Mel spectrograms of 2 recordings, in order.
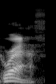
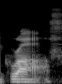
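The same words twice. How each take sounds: First: The vowel sounds like American English. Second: The vowel sounds like British English. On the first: This is how people on the Australian East Coast say it. "like Americans" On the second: This is how people in one Australian region say it. "like proper English"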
